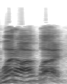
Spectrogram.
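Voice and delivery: mock innocent D C. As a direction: play dumb, pitch up. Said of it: "He's looking at me like".

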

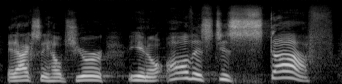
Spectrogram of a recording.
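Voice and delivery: ordinary talk

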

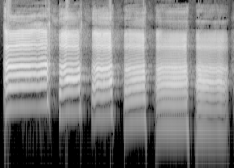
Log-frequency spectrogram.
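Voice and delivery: loud high laugh; laugh of hysteria. Acted. Pupil trying the hysterical laugh for her coach. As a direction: let out a wild, abandoned laugh. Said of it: "You sound like you just heard a joke".

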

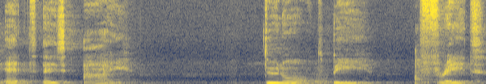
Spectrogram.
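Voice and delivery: very soft and slow, sinking to a whisper on afraid; gently calm them, almost breathing it; hushed reassurance. Acted. Jesus calming terrified disciples, soft slow hush.

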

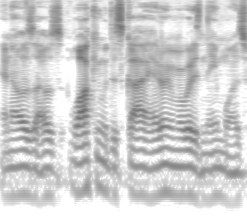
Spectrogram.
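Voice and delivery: ordinary delivery

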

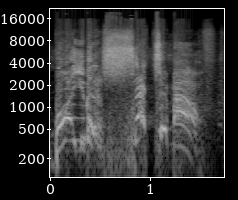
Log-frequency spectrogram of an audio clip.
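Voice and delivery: high, loud mock maternal yell; shouting mother. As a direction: explode like a mom cutting off back talk. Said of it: "My mother would say".

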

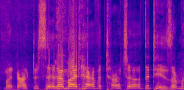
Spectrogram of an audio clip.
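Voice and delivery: loud squeaky joke voice; high goofy voice. Pretend. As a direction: squeal it like a cartoon kid. High put-on voice.

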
